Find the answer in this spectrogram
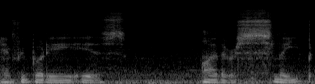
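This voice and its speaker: Soft-spoken and somewhat breathy, a man with a British accent talks at a very slow pace and fairly low pitch amid audible room echo. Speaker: miniature hobby youtuber. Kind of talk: casual build tutorial. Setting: home at night, quiet. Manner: quiet, soft-spoken.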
